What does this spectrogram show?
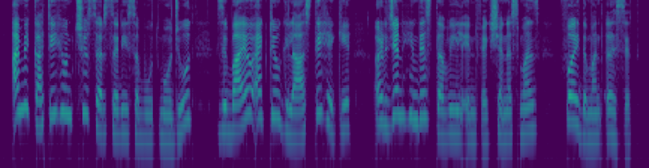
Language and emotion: Kashmiri, neutral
